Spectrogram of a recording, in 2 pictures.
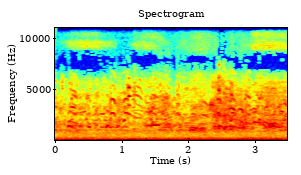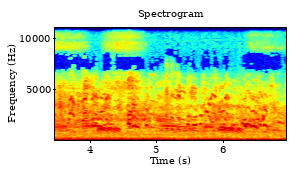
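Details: Geese gathered at the Ochsenmoor nature reserve in autumn 2022, a few days before flying south; seven seconds of unbroken honking from a large flock, single clearer calls rising above the mass now and then.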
